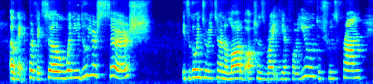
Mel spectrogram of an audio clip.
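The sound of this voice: Audible room echo surrounds a woman speaking fairly slowly at a fairly high pitch with ordinary variation.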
